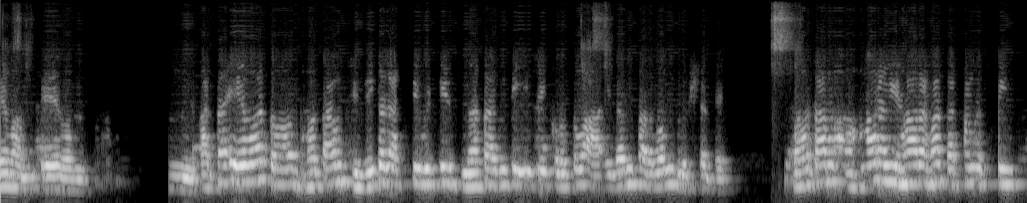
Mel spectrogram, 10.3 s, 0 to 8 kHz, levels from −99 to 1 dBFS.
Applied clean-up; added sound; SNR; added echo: neural separator model SepFormer DNS4.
